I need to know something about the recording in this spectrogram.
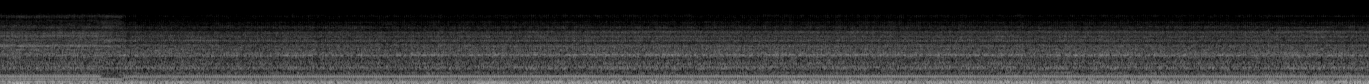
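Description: A motorcycle engine hums steadily while riding along a road.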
